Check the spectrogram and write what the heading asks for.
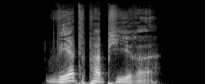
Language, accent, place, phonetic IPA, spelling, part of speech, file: German, Germany, Berlin, [ˈveːɐ̯tpaˌpiːʁə], Wertpapiere, noun, De-Wertpapiere.ogg
- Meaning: nominative/accusative/genitive plural of Wertpapier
